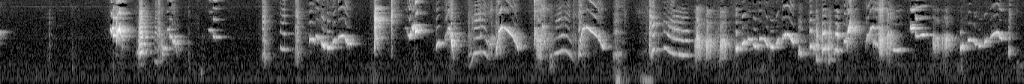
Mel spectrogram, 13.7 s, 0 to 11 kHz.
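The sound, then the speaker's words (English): A budgie imitates robot beeping sounds with high, rapid electronic-like chirps, sweeping whistles and warbles in many quick bursts, alternating with brief pauses, clear and fairly faint. “And they played him only 4 or 5 times audio clips of R2-D2. And Budgie learned how to reproduce these sounds.”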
